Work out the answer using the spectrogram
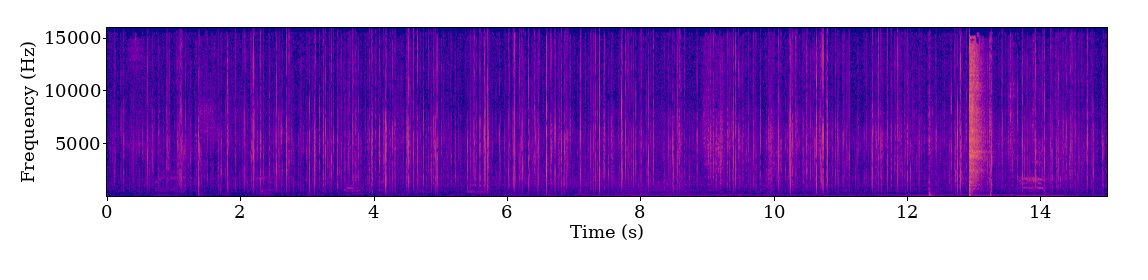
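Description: Faint, scattered ticking and crackling of light rain, then one sharp thump of a soccer ball being kicked about thirteen seconds in.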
